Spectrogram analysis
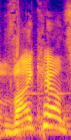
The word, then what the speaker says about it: viscount: You know, Vic count's one of those words that's like it's another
